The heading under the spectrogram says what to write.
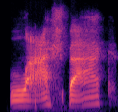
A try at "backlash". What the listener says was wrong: I've never heard of Backlash pronounced lashback. That was great.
